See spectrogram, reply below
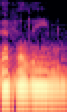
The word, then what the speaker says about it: Eveline: My name is Eveline, which is the French pronunciation of Evelyn.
